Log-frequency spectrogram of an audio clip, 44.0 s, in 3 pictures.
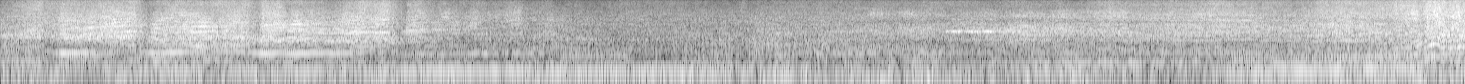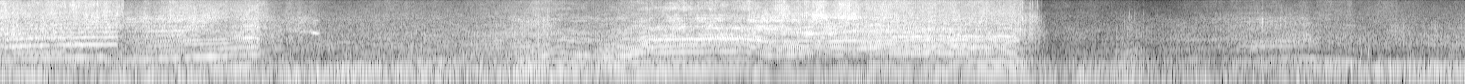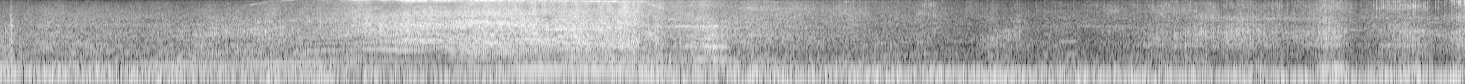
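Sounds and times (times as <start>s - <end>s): race car engine revving: 10.6s - 17.8s, 18.7s - 25.1s.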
